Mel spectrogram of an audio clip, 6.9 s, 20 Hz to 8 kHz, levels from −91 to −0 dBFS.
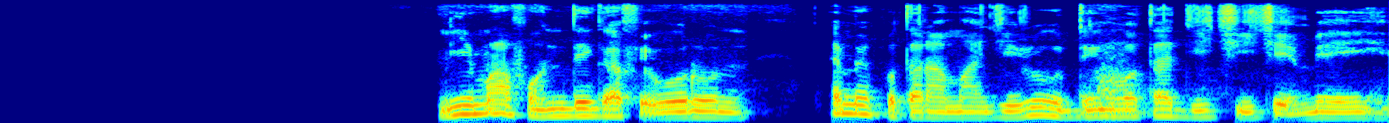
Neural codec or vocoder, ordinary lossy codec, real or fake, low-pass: none; none; real; 7.2 kHz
